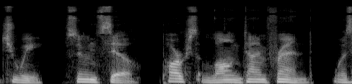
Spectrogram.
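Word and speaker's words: Choi: a newspaper reports that Choy pronounced Chui Sunil Park's longtime friend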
